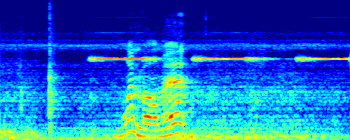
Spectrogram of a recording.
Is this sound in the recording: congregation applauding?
no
